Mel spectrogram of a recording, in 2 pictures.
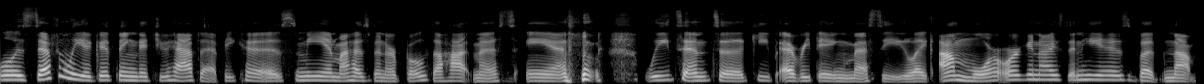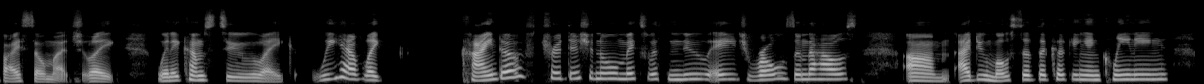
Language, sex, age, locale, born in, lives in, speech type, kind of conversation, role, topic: English, female, 40-44, en-US, United States, United States, conversation, unstructured, none, What skill do you admire in others, and how are you practicing it?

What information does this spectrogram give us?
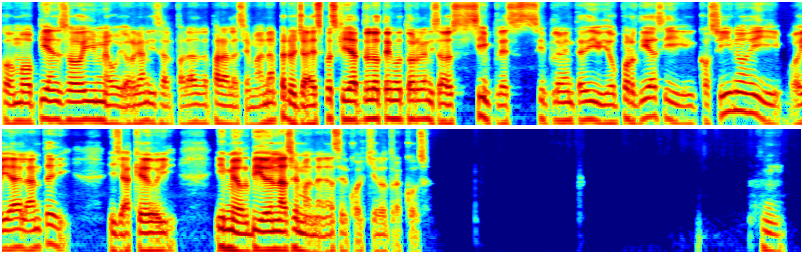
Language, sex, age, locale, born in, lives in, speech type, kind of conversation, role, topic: Spanish, male, 40-44, es-CO, Colombia, United States, conversation, unstructured, none, ¿Te gusta probar comidas nuevas o prefieres la comida tradicional?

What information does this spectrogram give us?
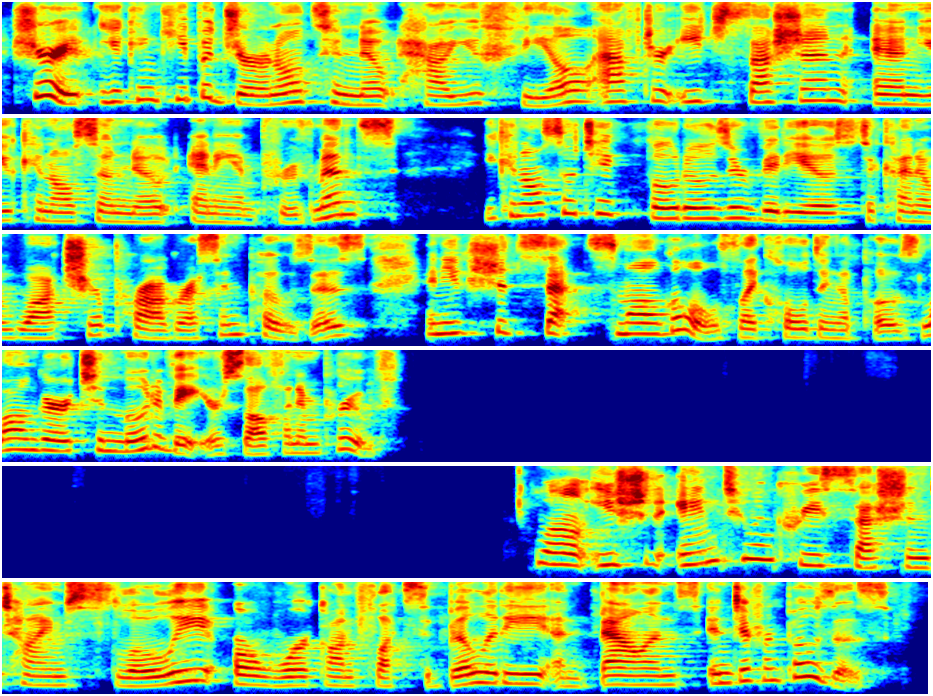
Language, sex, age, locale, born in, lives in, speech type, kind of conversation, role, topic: English, female, 50-54, en-US, United States, United States, read, expert-assistant, expert, How do you get started practicing yoga at home?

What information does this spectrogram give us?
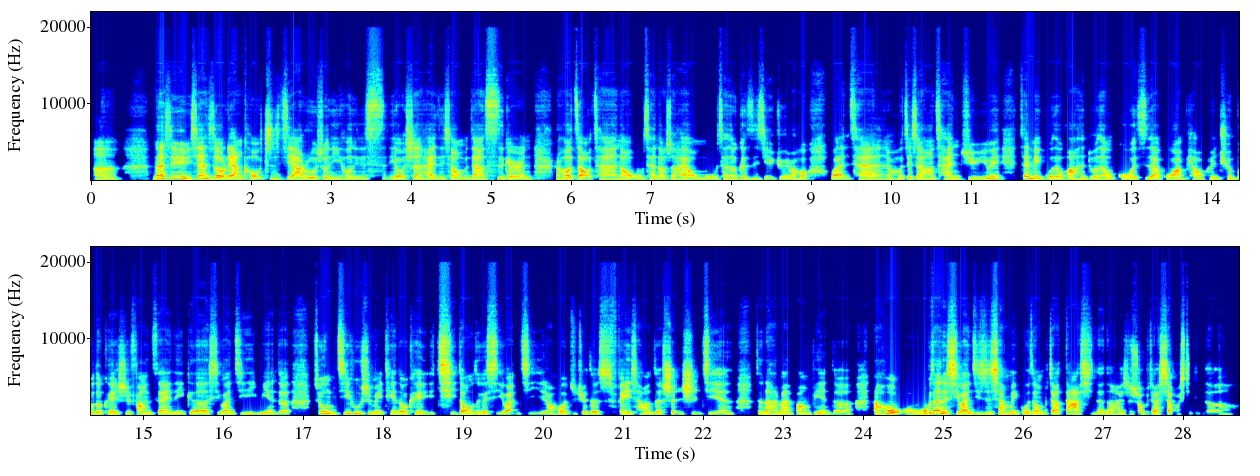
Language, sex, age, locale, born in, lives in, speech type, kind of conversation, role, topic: Chinese, female, 50-54, zh-TW, Taiwan, United States, conversation, unstructured, none, 科技进步带来了哪些好处？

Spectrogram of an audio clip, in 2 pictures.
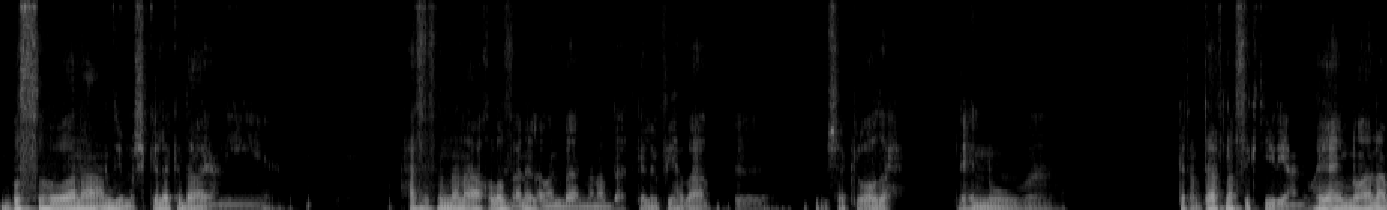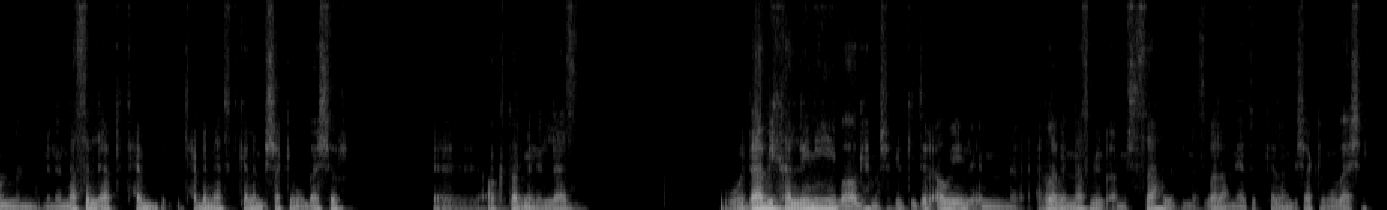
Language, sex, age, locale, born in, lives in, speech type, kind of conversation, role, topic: Arabic, male, 20-24, ar-EG, Egypt, Egypt, conversation, advice, user, إزاي أفتح حوار صريح مع صاحبي عشان نتفادى سوء الفهم ومنجرحش مشاعر بعض؟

